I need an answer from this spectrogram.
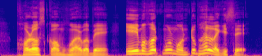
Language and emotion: Assamese, happy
